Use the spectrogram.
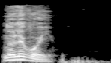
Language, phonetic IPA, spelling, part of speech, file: Russian, [nʊlʲɪˈvoj], нулевой, adjective, Ru-нулевой.ogg
- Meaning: 1. zero 2. zeroth 3. the noughties (2000s)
